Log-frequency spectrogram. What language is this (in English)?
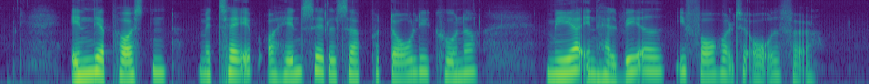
Danish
